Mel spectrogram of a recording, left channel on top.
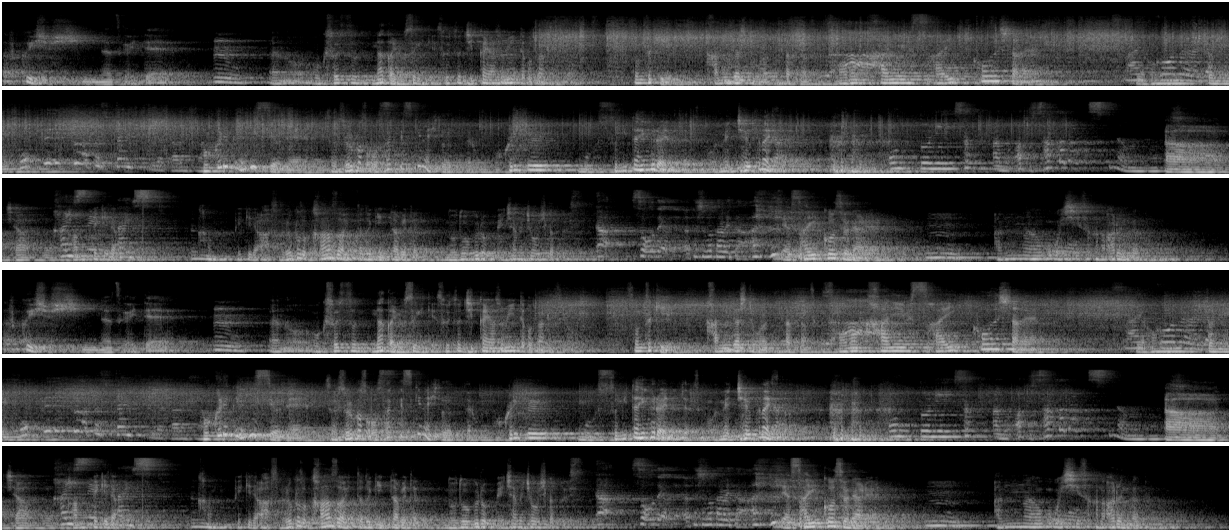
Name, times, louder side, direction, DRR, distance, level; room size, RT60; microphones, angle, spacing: voice 1, 0.0-1.8 2.7-5.8 6.2-6.7 7.0-10.4 11.3-11.8 12.1-12.3 14.3-17.8 18.0-20.0 20.5-21.2 23.9-25.7 26.5-30.3 32.3-33.3 34.5-36.0, right 1 dB, 25° right, 5 dB, 0.9 m, -23 dB
voice 2, 2.1-2.5 5.0-5.2 7.2-7.5 8.1-8.9 11.2-14.7 15.6-15.9 18.8-19.1 19.9-20.1 21.1-24.1 25.1-26.7 27.8-28.4 30.5-32.7 33.8-34.2 34.9-35.4, equal, 5° right, 3 dB, 0.4 m, -30 dB
sound 1, 5.3-23.0, left 3 dB, 20° left, 1.0 m, -36 dB
15.0 x 6.1 x 8.1 m, 2.2 s
head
